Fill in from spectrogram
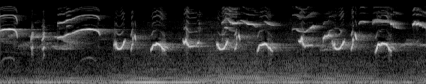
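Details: Orange-headed thrush (Geokichla citrina), song.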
